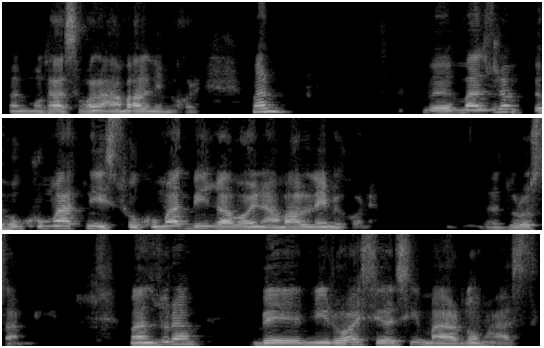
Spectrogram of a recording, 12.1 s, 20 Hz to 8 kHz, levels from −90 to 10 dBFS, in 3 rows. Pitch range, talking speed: 130-180 Hz, 115 wpm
